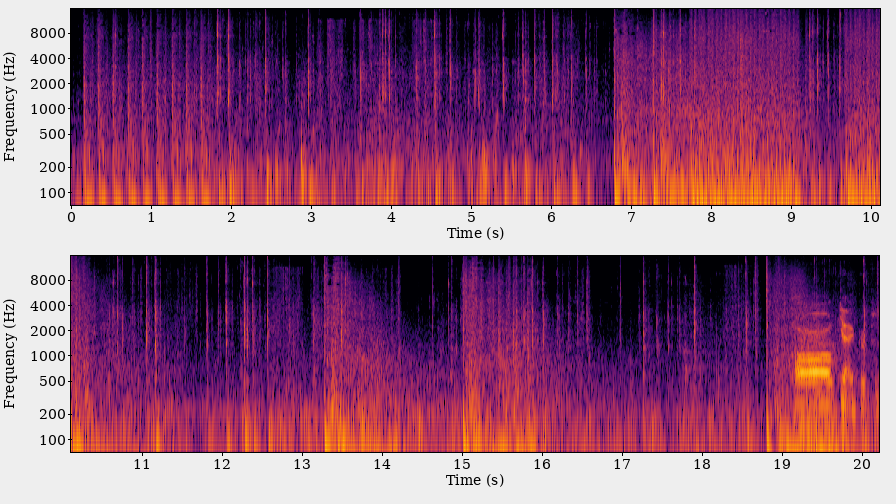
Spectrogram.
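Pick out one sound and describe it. Footsteps patter quickly over wooden floors.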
